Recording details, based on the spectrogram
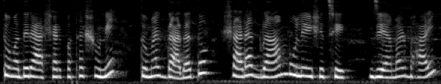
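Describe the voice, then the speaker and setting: A woman's voice: high-pitched, steady tone, normal speed, a little mellow, close to an everyday voice. A woman voicing a kindly, polite village housewife in a cartoon story, with a homely manner.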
